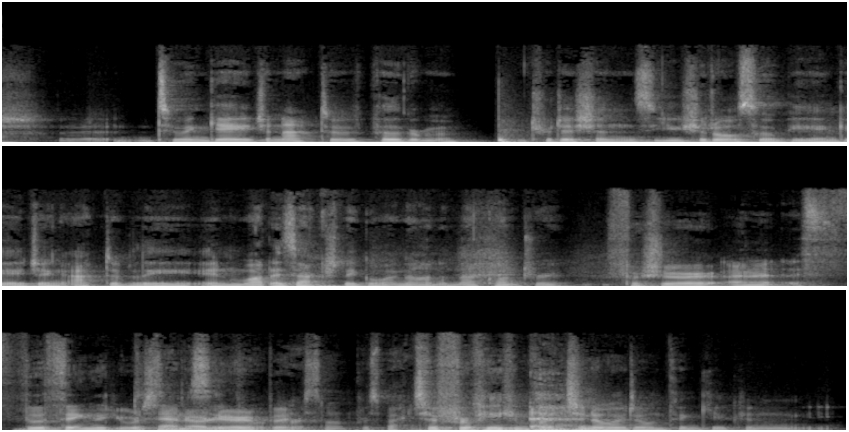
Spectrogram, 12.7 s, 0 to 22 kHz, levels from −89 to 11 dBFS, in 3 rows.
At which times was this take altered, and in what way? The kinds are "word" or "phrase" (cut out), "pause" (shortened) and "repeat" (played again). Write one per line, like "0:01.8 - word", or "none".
none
